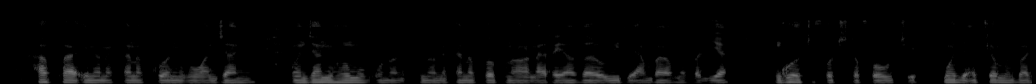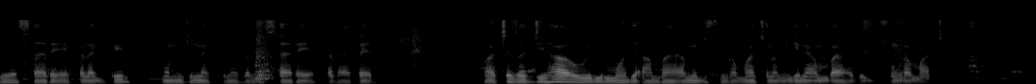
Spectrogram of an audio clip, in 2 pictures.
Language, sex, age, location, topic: Swahili, male, 25-35, Wajir, education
